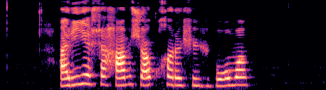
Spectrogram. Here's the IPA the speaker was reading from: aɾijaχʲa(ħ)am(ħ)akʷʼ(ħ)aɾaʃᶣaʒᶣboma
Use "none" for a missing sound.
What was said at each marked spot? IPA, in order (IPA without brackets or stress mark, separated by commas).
ħ, ʃ, χ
